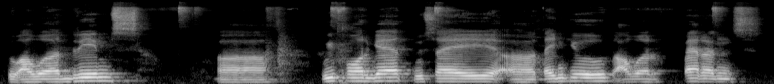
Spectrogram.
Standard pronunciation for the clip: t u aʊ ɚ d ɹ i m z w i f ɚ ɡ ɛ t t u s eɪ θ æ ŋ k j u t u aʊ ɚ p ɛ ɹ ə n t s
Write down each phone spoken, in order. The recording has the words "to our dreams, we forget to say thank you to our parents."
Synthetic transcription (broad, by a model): t u aʊ ɚ d ɹ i m s w i f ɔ ɡ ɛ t t u s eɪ t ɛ ŋ k j u t u aʊ ɚ p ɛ ɹ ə n s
